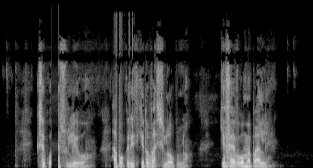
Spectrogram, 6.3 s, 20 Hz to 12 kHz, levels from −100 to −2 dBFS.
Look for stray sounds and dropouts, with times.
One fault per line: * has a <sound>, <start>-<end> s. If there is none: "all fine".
* has a dropout, 1.0-1.2 s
